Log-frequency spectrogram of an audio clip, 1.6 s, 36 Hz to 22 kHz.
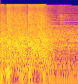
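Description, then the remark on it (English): Loud, dense bursts of heavy weapon fire roar across a broad noisy spectrum, sustained for over a second before thinning slightly, like a punchy video game gun effect with no voices. “We produced nearly 3,000 sound effects, in particular the sounds of some mighty powerful weapons.”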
